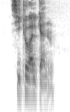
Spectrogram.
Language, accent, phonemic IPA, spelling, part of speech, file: French, France, /si.klo.al.kan/, cycloalcane, noun, LL-Q150 (fra)-cycloalcane.wav
- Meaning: cycloalkane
